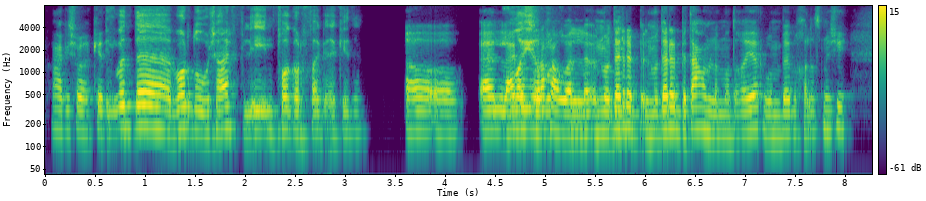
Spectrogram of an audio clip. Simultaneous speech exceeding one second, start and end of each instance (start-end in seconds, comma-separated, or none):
4.6-5.9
